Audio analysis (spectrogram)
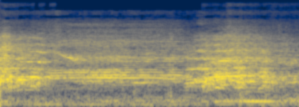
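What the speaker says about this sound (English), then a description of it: "Those geese are very, very distracting right now." Geese honk outdoors on a farm, a faint, distant chorus of overlapping calls carrying steadily through a soft background hiss.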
